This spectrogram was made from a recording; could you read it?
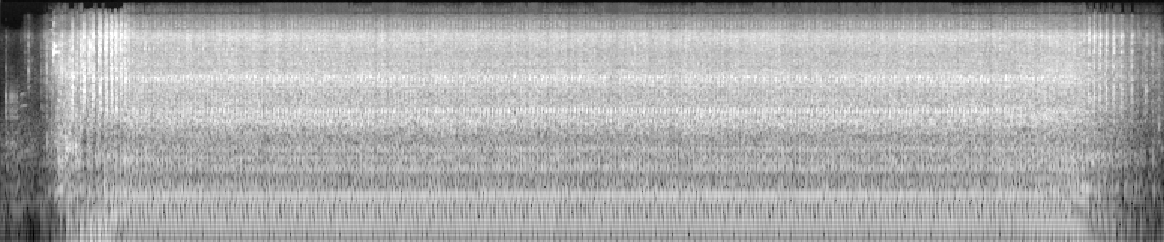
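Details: Briggs & Stratton mower engine after replacing the breather reed to stop oil seeping into the air box: it starts quickly, runs smoothly at steady speed and winds down cleanly.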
